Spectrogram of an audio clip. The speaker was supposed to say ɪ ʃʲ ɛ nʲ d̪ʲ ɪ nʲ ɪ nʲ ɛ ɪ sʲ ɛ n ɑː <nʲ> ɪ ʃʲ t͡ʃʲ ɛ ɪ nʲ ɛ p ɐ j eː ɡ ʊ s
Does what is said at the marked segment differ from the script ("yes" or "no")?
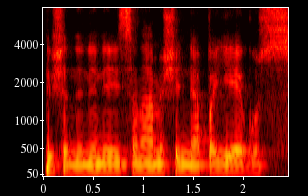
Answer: yes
